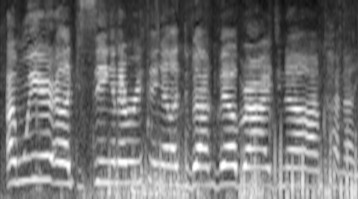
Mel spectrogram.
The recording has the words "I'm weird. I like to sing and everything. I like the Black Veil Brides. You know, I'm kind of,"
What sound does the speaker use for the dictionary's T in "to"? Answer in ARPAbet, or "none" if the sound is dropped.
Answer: S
